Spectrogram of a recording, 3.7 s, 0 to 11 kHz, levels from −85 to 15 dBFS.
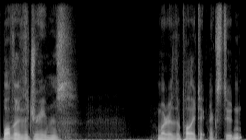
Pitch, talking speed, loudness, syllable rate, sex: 85 Hz, 115 wpm, -21 LUFS, 5.8 syllables/s, male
